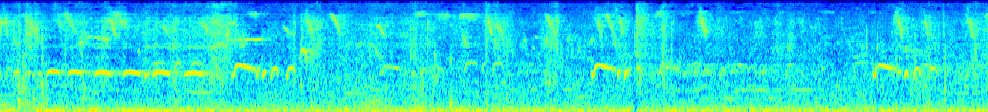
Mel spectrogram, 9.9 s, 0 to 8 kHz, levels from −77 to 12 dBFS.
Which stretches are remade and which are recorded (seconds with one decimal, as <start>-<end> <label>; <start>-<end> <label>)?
0.0-6.9 remade; 6.9-9.3 recorded; 9.3-9.9 remade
